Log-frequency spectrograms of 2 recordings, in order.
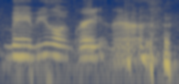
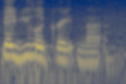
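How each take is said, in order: First: It is said in a nasal voice. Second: It is said in a normal voice.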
